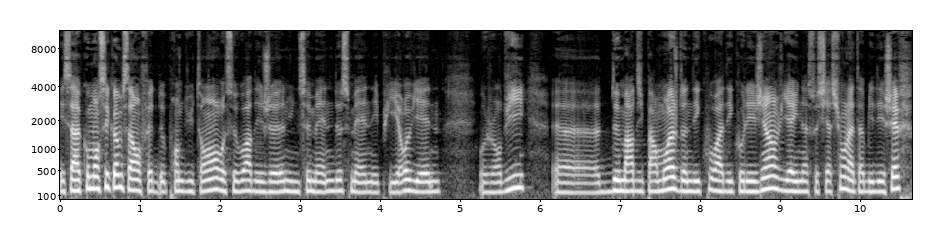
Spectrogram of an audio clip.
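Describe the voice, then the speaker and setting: Over a very clean recording with a silent background, a man speaks at a fairly high pitch in a monotone, flat delivery. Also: fairly quick pace. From southern France, Nice. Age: 30s. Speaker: chef. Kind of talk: interview testimony. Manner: casual, colloquial.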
